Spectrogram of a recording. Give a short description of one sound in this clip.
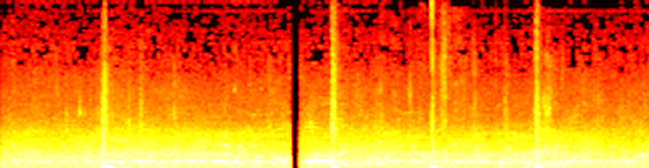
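A basketball bounces on a hard court a few times.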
